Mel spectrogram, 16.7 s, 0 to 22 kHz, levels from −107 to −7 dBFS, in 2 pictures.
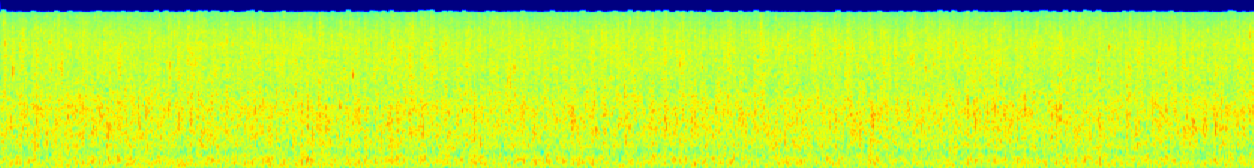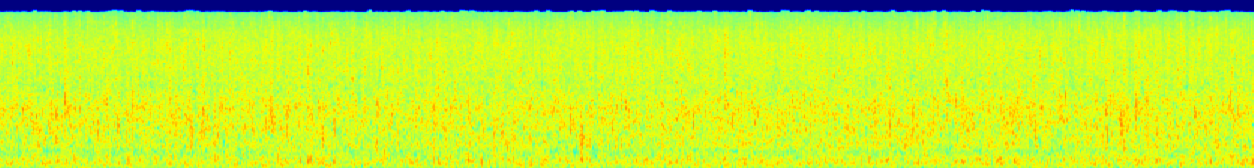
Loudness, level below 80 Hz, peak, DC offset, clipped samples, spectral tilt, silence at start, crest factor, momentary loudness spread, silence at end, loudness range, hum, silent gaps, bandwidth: -24 LUFS; -50 dBFS; -8 dBFS; under 0.1%; under 0.1%; -0.5 dB/octave; 0 s; 20 dB; 1 LU; 0 s; 1 LU; none; none; 17 kHz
